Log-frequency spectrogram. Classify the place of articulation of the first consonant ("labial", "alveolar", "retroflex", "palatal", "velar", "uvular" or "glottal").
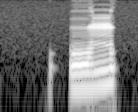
glottal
